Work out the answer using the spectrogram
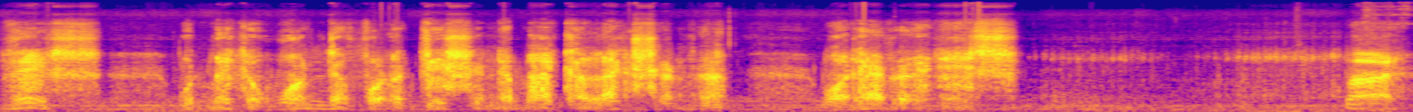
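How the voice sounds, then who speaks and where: A man playing a sly, greedy alien crime boss in a video game, with a gravelly voice and a wry, self-important drawl. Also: mid-range voice, bright, forceful tone, a little hiss or hum, exaggerated voice, rough recording. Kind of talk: video game character acting.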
